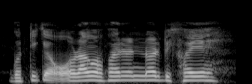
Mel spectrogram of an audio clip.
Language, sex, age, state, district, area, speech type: Assamese, male, 60+, Assam, Udalguri, rural, spontaneous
